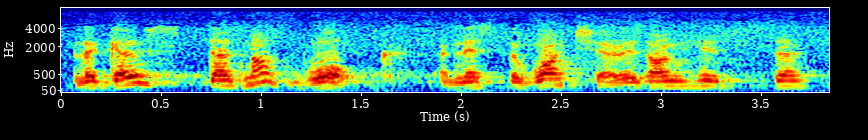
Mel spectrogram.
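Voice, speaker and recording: An actor playing an urbane, sceptical, self-assured gentleman in an old radio drama. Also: a little high, expressive, moderate pace. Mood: breezy, confident. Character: breezy, sceptical gentleman making a wager. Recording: muffled old radio recording with hiss.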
